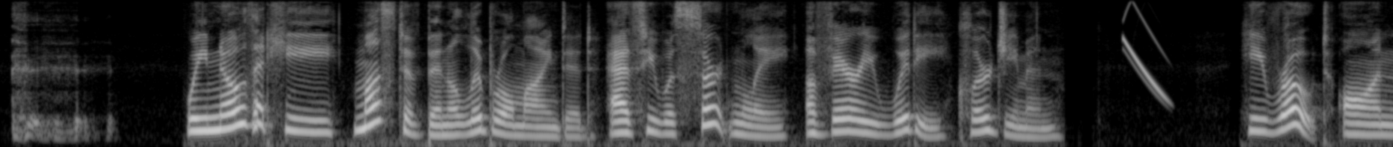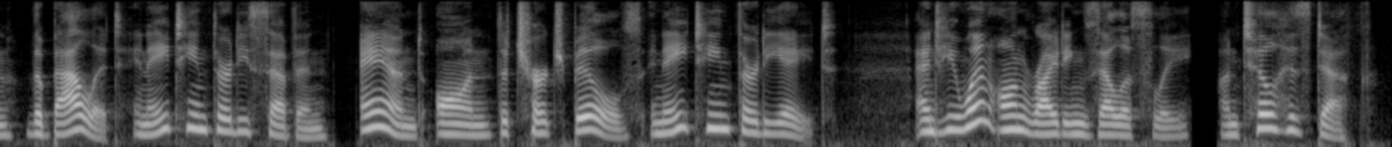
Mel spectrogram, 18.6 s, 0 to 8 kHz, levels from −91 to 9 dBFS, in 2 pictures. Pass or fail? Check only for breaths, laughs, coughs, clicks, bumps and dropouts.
fail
